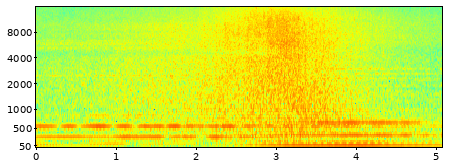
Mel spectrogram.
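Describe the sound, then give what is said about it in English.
Ocean waves wash onto a beach in a continuous rushing roar that swells louder midway through, with a steady low mechanical hum running underneath. No one speaks. “But back at home, um, where I live, I live really close to the to the beach um, and to the um, river side of it.”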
